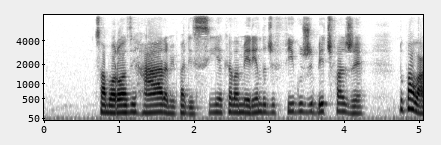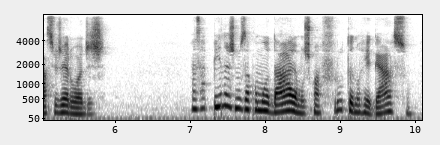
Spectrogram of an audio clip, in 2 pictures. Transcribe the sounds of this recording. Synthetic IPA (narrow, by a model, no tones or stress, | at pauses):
saboɾɔzɐiɦaɾɐmipaɾesiɐakɛlɐmeɾẽnd̪ɐd͡ʒɪfiɡʊʒd͡ʒɪbet͡ʃi̥faʒɛ | nʊpalasjʊd͡ʒɪeɾɔd͡ʒɪʃ | mɐzapẽnɐznʊzakomod̪aɾɐmʊʃkõɐfɾut̪ɐnʊɦeɡasʊ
